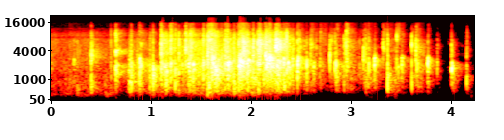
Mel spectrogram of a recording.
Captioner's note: applause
